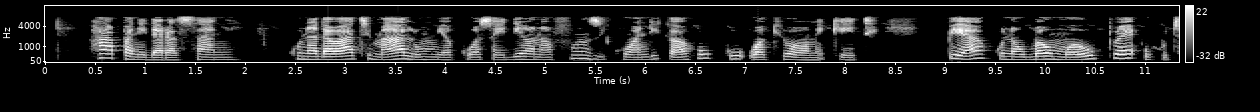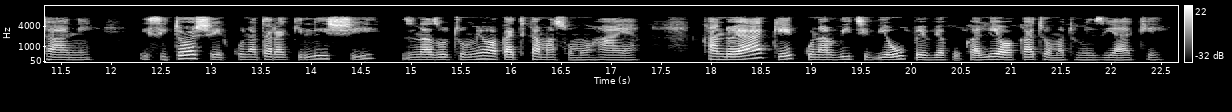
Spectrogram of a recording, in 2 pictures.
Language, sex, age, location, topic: Swahili, female, 18-24, Kisumu, education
